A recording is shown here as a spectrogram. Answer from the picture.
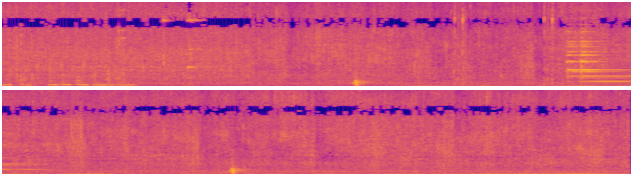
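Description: Chayote squash and onion sizzling steadily as they are stir-fried in a wok, with two sharp knocks, one about four seconds in and one near eleven seconds. About seven seconds in comes a click and a ringing bell chime of about a second from a subscribe-button animation sound effect.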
